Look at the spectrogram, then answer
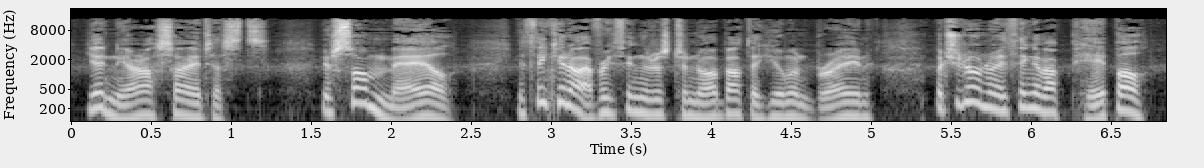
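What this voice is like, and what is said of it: Strong Irish accent, angry. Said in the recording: “Her Irish accent got stronger when she was angry.”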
